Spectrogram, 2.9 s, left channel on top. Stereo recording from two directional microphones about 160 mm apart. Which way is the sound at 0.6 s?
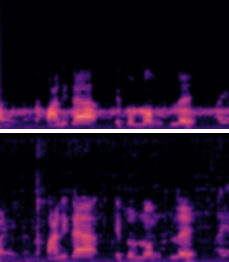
30° right (ahead or behind).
